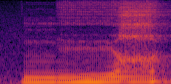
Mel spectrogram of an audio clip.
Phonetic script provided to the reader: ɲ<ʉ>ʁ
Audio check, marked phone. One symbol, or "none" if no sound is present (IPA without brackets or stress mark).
ʉ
